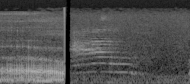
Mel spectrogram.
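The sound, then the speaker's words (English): A cat meows: a loud, strained cry, a brief pause, then a long, drawn-out meow whose pitch slowly falls. No one speaks. “Oh, hello, kitty.”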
